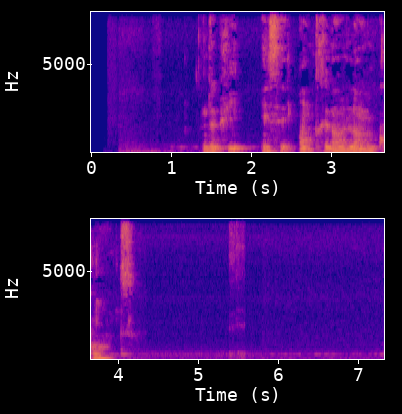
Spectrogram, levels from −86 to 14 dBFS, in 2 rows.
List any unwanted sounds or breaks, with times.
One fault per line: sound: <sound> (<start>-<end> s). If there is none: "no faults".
sound: laugh (5.4-5.6 s)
